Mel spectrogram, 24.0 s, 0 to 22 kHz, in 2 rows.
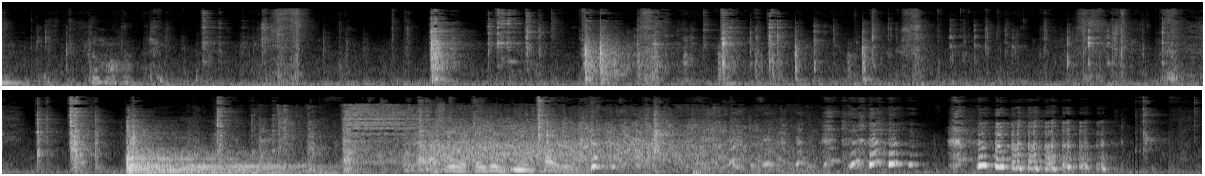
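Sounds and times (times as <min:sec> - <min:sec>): chopsticks clicking and scraping: 0:00.4 - 0:05.7, 0:06.3 - 0:13.1, 0:23.2 - 0:24.0
loud burst of music: 0:13.3 - 0:17.1.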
